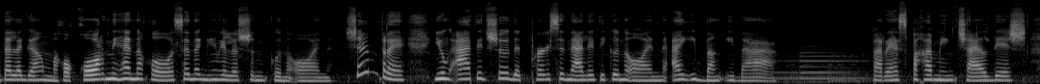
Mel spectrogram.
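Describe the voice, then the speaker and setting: A woman narrates a scripted radio drama at a medium pitch. She tells the story in a confiding, reflective way, as dramatic first-person storytelling.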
